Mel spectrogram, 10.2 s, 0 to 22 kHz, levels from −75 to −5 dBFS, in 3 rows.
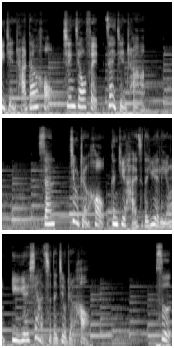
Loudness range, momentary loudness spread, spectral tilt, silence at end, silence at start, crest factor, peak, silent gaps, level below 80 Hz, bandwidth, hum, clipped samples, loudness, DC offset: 3 LU; 17 LU; -4 dB/octave; 0 s; 0 s; 16 dB; 0 dBFS; none; -34 dBFS; 15.5 kHz; none; under 0.1%; -16 LUFS; under 0.1%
